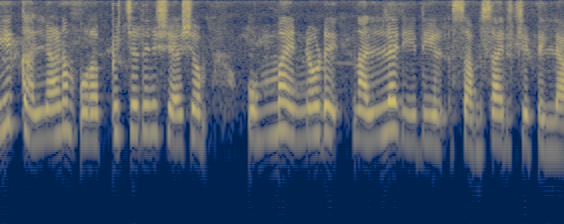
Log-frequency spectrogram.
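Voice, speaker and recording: A woman's voice: fairly high pitch, a little mellow, close to an everyday voice, poor audio. A woman voicing a young man on his wedding day, scornful at first and later tearful and pleading. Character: grieving young groom, bitter yet tearful.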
